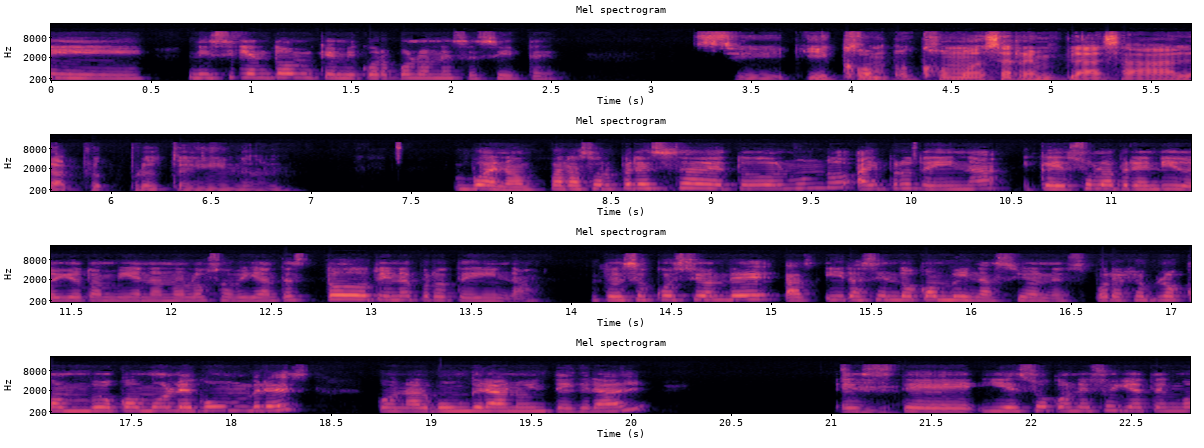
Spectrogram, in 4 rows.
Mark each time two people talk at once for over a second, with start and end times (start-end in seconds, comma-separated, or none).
none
